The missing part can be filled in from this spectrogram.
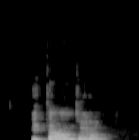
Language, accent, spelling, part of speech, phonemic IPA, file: French, Canada, étendra, verb, /e.tɑ̃.dʁa/, LL-Q150 (fra)-étendra.wav
- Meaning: third-person singular simple future of étendre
